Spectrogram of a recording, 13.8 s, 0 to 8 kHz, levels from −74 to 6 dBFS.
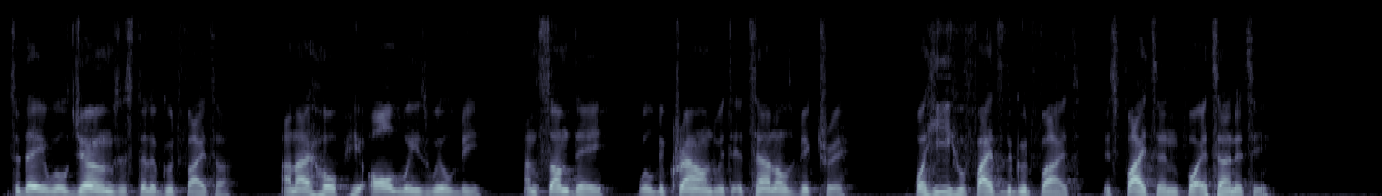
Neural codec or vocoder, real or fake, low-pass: codec, 16 kHz, 8 kbps, FreqCodec, larger model; fake; 7.2 kHz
